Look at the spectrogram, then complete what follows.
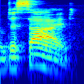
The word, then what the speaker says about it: decide: both of these words the second syllable is stressed so decide side decide in decision that second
